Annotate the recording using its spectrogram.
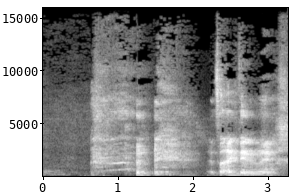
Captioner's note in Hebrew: צחוק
